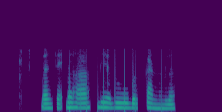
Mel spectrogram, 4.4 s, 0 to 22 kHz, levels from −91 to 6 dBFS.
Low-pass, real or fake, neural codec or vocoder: 3.6 kHz; real; none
